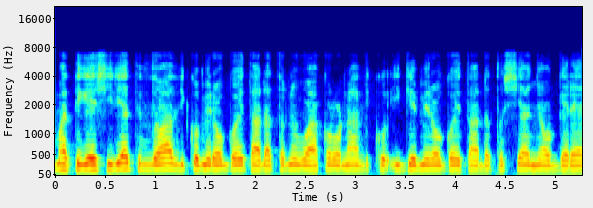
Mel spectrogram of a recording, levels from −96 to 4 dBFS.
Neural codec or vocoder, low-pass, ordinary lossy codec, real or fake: codec, 16 kHz, 16 kbps, FreqCodec, smaller model; 7.2 kHz; none; fake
